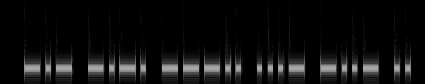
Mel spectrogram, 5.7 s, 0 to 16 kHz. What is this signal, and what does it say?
Morse code, heard as a keyed tone, about 17 wpm, 700 Hz. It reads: KC8VXI
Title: USA Call Signs - 6 Characters - Repeated 3x - 17wpm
